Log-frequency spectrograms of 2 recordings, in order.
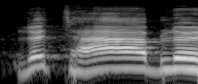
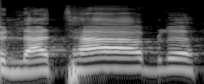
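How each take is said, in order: First: "le table" with the masculine article le, not la; wrong gender. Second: Said in the usual way. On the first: Shown as a demonstration. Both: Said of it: "on s'en fout".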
